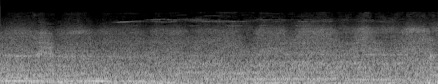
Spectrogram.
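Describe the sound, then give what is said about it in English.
Heavy trucks rumble past on a road, a loud, steady roar of engines and tires with a low droning hum that fills the whole moment, no one speaking. “sorry, a lot of trucks.”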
